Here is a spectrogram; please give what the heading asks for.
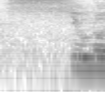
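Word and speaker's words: pseudo: Real science and स्यूडो science होता है। क्या होता है आपका, पीस में साइलेंट रहता है, स्यूडो स्यूडो वर्ड आप लोगों ने सुना होगा पहले से भी।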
